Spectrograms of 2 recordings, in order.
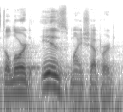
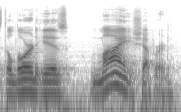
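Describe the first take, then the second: First: "is" punched as the strongest word; stress on is. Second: Slow, with "my" held and emphasized; stress on my. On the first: Preacher contrasts it with was or shall be, stress on "is". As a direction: lean hard on "is", present tense. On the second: Preacher says he is mine right now, slow stress on "my". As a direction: draw it out, leaning on "my". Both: Shown as a demonstration. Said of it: "let's emphasize each word".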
